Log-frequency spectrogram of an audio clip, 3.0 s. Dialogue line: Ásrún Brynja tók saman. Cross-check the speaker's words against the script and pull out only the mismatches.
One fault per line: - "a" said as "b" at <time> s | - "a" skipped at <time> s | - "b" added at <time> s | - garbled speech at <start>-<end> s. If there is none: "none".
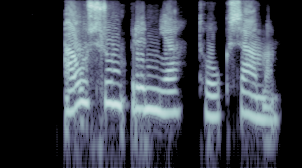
none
